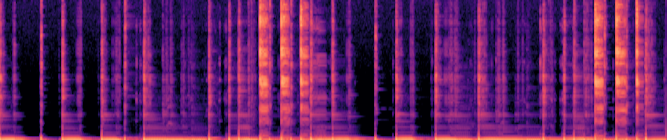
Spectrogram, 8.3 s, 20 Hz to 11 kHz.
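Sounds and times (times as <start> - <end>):
thumbed bass guitar: 0.0 - 8.3.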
